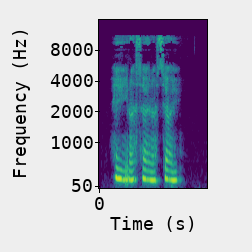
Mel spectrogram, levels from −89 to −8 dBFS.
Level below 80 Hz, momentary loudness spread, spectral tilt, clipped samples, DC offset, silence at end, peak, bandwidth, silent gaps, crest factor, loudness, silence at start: -60 dBFS; 4 LU; -5 dB/octave; under 0.1%; under 0.1%; 0.55 s; -8 dBFS; 11.5 kHz; none; 16 dB; -23 LUFS; 0.25 s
